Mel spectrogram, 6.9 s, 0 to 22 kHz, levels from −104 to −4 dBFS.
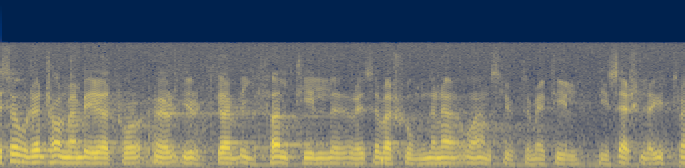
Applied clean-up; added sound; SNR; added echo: none; none; none; none.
